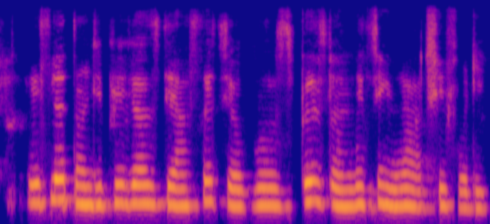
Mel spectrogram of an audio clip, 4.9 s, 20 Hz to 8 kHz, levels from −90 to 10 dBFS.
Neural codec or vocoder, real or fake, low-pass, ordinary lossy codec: codec, 44.1 kHz, 2.6 kbps, SNAC; fake; 7.2 kHz; none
